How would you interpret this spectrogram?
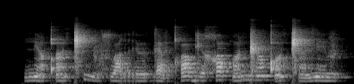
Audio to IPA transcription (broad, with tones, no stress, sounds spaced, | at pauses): n ẽ˨˩˦ qʼ ẽ˨ ǁʰ i˥˩ v sʷ ɑ˨ r ø˨˩˦ ɡ æ˨ v qʰ u˦˥ ɡ i˨ χ ɯ˦˥ qʷ ĩ˩˥ ŋ͡ǁ ũ˦˥ qʼ ũ˩˥ ǁ æ̃˨ z ẽ˥˧ v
